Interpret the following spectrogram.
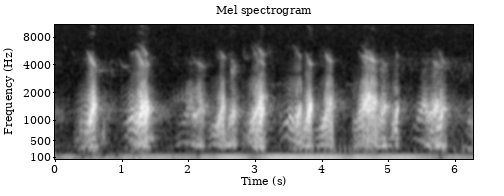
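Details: Frogs calling at a wild forest pond, captured with an iPhone 14 Pro and Shure MV88+ microphone: about ten short, harsh, gargling croaks in six seconds, from overlapping callers, above a constant low hum.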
